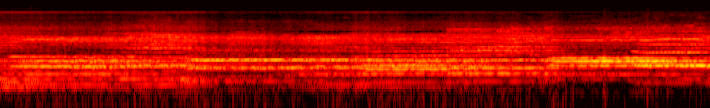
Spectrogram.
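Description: Slow background music in a choral, operatic style: long held sung notes that shift pitch every couple of seconds, growing louder near the end.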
